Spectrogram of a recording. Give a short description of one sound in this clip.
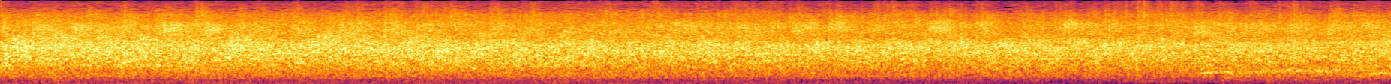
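A symphony orchestra plays in a large reverberant church.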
